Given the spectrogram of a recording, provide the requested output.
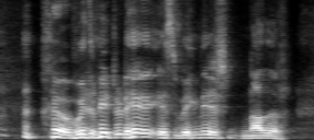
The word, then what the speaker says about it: Nadar: Uh today with me is Vignesh Nay. Yeah, you pronounced my surname wrong. Vigny no Nada. Take two. A D A R.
